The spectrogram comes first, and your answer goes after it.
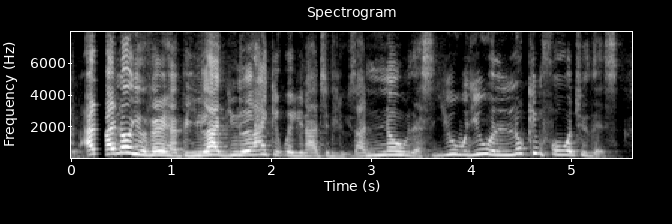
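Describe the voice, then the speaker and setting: A woman's voice: fairly high pitch, big pitch swings, normal speed. A woman hosting a football live stream, ranting heatedly and profanely about her team and replying to viewer chat. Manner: reads out viewer chat and replies. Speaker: football livestream host.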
